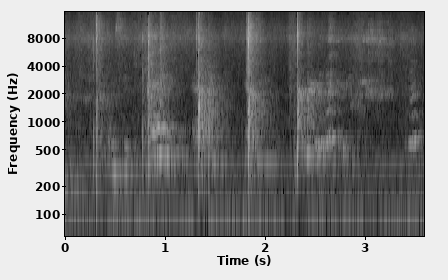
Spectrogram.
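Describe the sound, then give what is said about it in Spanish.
Hand clapping: five sharp claps land in an even, steady rhythm, each a crisp smack standing out from a quiet background with a faint steady hum. “¿Quién aplaudió? ¿Quién fue la señora que aplaudió?”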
